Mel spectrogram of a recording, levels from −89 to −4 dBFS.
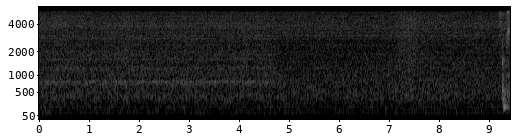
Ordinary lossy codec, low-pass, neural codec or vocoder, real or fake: none; 5.4 kHz; none; real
